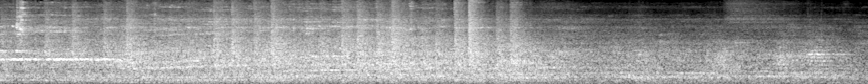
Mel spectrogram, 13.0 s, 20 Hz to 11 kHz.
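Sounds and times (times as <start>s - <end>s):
rail clicks: 0.0s - 8.1s
subway train rumbling: 0.0s - 13.0s.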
